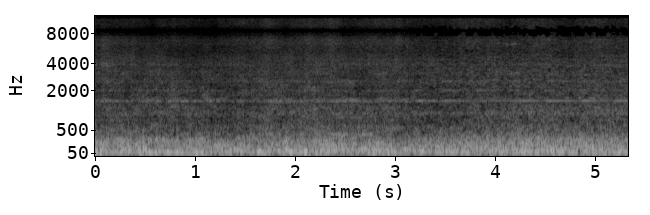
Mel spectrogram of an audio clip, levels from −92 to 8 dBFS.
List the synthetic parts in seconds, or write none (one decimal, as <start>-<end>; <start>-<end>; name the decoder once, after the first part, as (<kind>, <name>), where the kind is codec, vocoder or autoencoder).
0.0-3.2 (codec, SNAC)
